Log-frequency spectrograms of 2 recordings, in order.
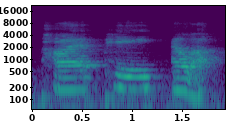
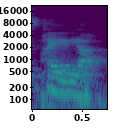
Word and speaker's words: paella: If you said it phonetically, it would paella. It's paella.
